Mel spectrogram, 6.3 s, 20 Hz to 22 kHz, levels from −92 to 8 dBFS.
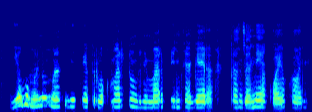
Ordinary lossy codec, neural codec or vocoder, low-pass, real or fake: none; codec, 16 kHz in and 24 kHz out, 1.1 kbps, FireRedTTS-2 codec; 9.9 kHz; fake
